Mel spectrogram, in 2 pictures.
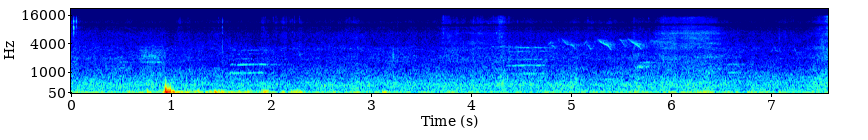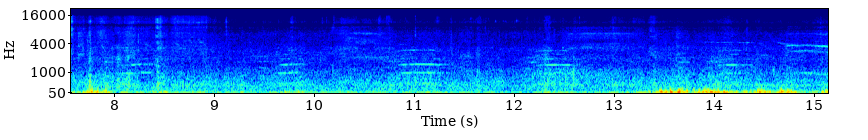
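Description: Footsteps thump softly on dirt.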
